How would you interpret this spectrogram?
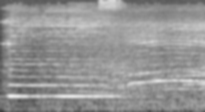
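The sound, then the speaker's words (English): A Maya Train passenger train in Mexico rumbles along the rails, its steady low roar carrying a long sustained horn tone that bends and fades as it passes. No voices are heard. “Last December, Mexico completed a big infrastructure project, the Maya Train.”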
